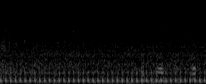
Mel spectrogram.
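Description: A small engine running steadily, with a rapid, even, low-pitched pulse.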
